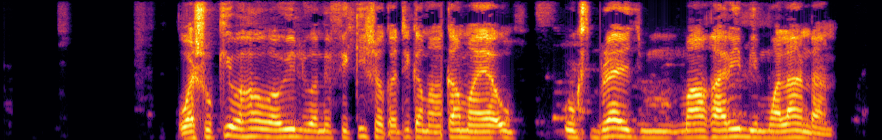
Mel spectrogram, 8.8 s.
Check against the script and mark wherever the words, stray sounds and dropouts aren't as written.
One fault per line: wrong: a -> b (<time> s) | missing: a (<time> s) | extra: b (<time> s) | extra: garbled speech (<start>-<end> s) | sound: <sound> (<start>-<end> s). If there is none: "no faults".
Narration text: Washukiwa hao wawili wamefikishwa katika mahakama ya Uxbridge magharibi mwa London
no faults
